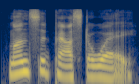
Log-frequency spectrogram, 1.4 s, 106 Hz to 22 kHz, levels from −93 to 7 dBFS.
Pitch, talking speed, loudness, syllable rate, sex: 190 Hz, 170 wpm, -15 LUFS, 5.0 syllables/s, female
